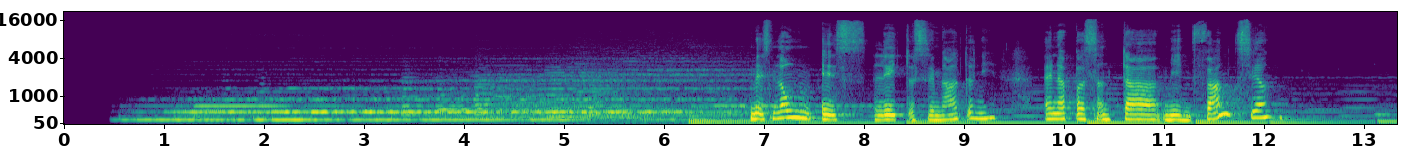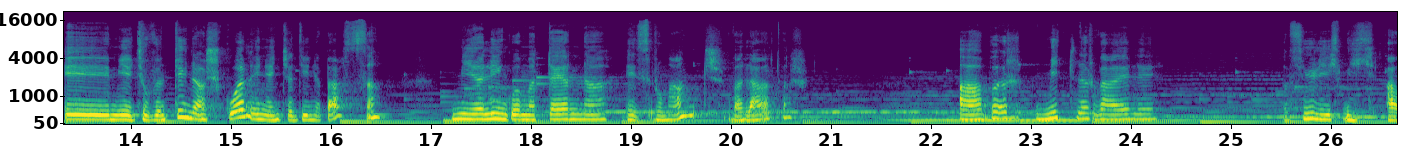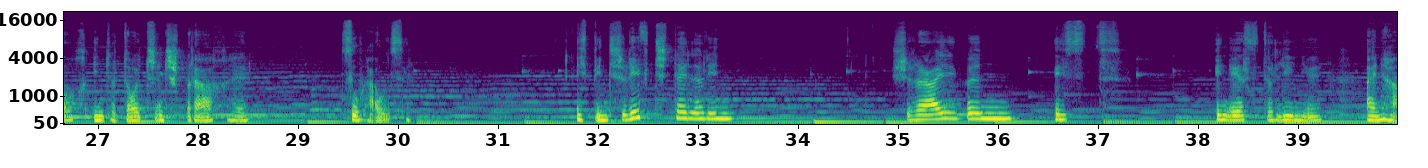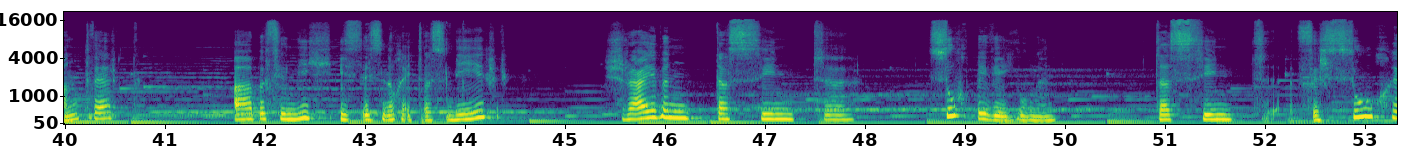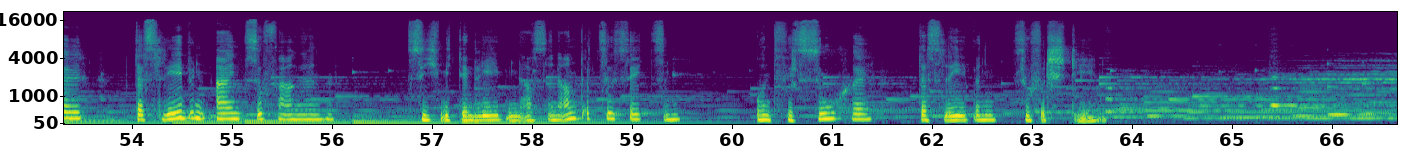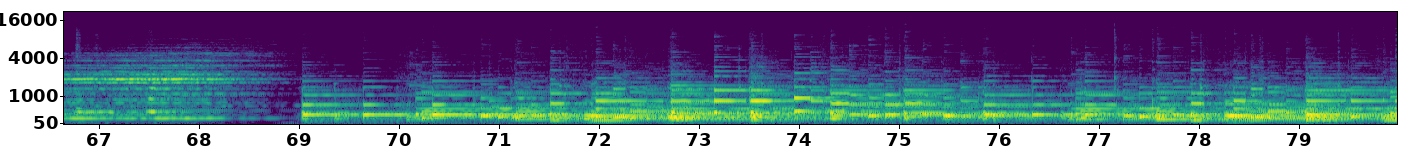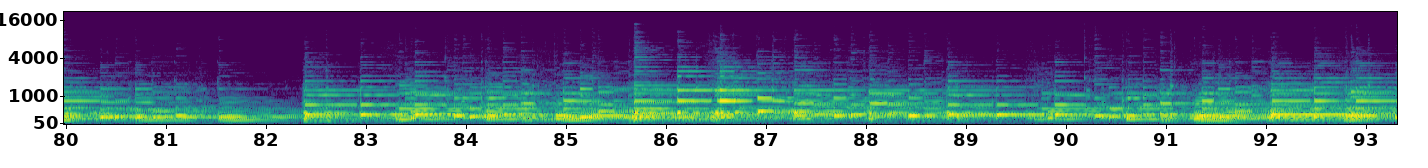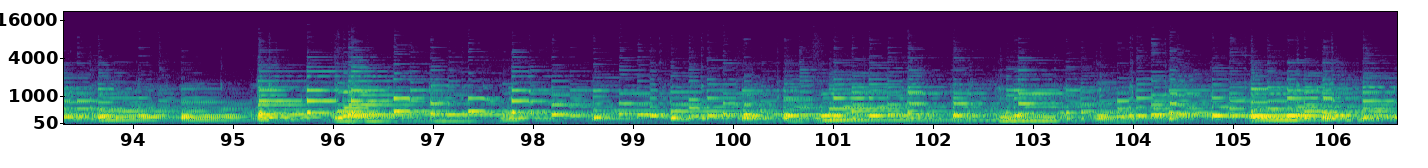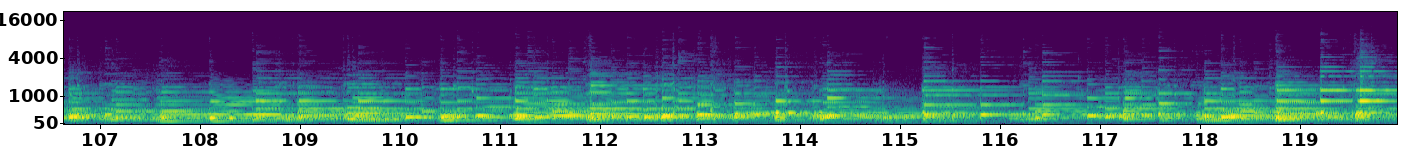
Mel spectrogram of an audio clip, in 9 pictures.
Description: Fra gli ospiti dell’edizione 2023 di Babel , il festival di letteratura e traduzione di Bellinzona, quest’anno dedicato al tema Isole, c’era la poetessa e narratrice engadinese Leta Semadeni , Gran Premio svizzero di letteratura, autrice di libri importanti come " In mia vita da vuolp/In meinem Leben als Fuchs " e " Tamangur " . Per l’occasione lo ha intervistata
